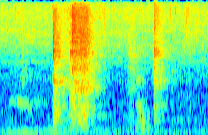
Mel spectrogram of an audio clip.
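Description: Ginger, chili and cumin hit hot oil in a pan and are stirred, giving two loud bursts of sizzling with scraping between them, close and with no talk.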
